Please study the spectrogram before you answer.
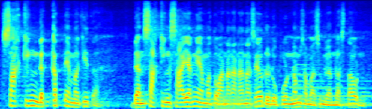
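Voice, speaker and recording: A man in his fifties, a pastor, preaching a sermon in lively storytelling style, acting out the voices he quotes. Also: mid-range voice, rapid-fire. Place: church hall. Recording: long hall reverb with faint music.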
